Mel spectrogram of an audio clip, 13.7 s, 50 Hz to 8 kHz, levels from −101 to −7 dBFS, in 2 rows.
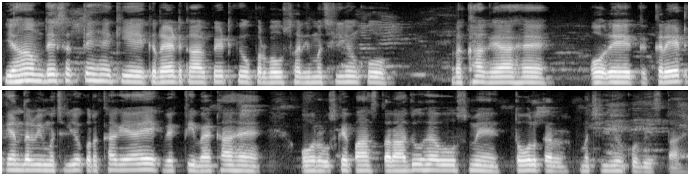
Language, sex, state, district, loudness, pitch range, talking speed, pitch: Hindi, male, Rajasthan, Churu, -17 LUFS, 140-155 Hz, 195 wpm, 145 Hz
